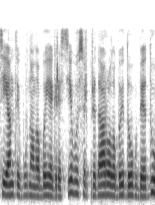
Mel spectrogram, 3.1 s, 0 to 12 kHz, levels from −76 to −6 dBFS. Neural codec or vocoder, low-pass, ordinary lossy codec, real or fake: none; 7.2 kHz; AAC, 64 kbps; real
